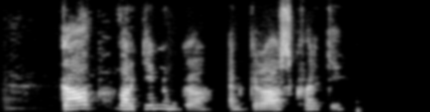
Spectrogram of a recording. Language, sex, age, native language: Icelandic, female, 18-19, Icelandic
